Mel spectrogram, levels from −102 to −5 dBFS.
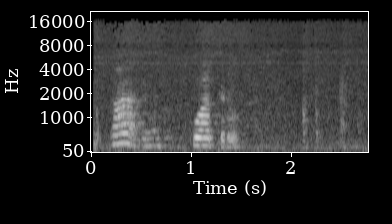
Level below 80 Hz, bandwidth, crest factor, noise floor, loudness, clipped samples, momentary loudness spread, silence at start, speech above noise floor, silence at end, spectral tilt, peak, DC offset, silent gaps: -74 dBFS; 16.5 kHz; 20 dB; -55 dBFS; -35 LUFS; under 0.1%; 21 LU; 0.05 s; 21 dB; 0 s; -4 dB/octave; -18 dBFS; under 0.1%; none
